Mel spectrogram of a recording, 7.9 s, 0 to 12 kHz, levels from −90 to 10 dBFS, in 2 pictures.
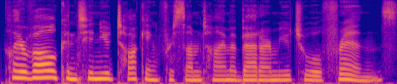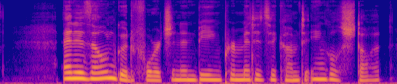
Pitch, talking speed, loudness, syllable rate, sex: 195 Hz, 165 wpm, -17 LUFS, 4.7 syllables/s, female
